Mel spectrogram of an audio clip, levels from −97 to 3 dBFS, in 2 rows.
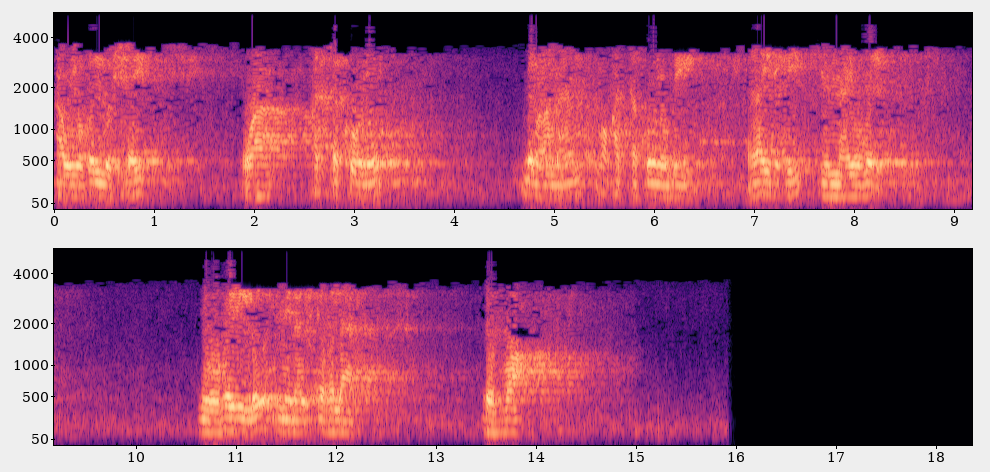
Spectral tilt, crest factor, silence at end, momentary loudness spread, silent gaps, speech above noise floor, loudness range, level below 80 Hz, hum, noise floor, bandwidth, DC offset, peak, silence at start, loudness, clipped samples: -9.5 dB/octave; 14 dB; 3.35 s; 19 LU; none; 32 dB; 6 LU; -48 dBFS; none; -43 dBFS; 4.8 kHz; under 0.1%; 0 dBFS; 0 s; -13 LUFS; under 0.1%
